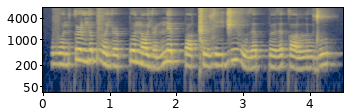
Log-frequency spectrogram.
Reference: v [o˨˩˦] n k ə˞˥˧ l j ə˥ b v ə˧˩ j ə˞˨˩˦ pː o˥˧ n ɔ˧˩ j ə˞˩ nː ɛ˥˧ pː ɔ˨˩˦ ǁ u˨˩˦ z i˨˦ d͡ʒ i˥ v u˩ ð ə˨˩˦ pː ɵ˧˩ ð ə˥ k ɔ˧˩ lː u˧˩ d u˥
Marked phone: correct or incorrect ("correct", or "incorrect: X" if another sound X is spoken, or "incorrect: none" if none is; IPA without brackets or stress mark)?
correct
